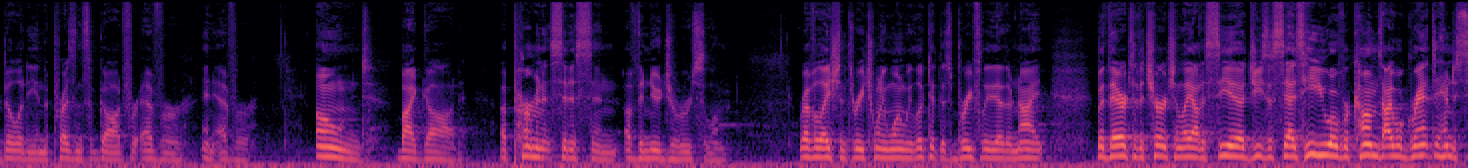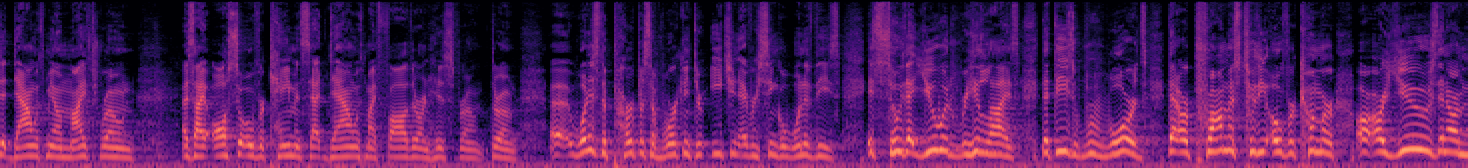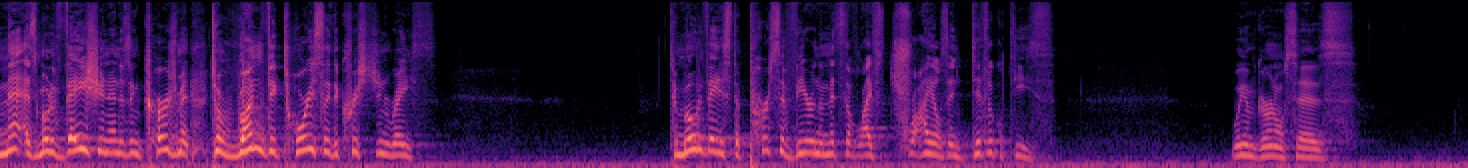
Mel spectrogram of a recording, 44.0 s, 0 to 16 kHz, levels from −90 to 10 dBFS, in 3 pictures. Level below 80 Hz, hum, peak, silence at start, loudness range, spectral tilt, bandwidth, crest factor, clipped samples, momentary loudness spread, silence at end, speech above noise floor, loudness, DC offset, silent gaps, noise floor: -48 dBFS; none; -2 dBFS; 0 s; 13 LU; -5.5 dB/octave; 16 kHz; 22 dB; under 0.1%; 17 LU; 0.05 s; 26 dB; -22 LUFS; under 0.1%; none; -48 dBFS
